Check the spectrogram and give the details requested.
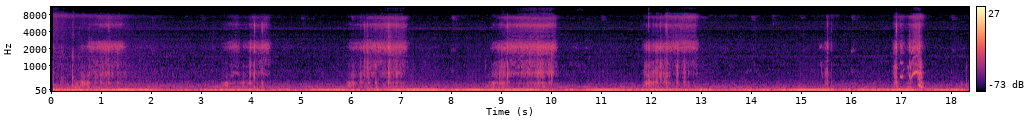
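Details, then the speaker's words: Sleeping person: soft, regular snoring breaths about every three seconds, roughly 20 a minute, over a steady low hum in a quiet room; snoring. "Hi. You're snoring. Yeah, you are. I'm sorry, but you are."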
